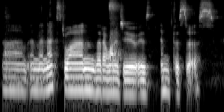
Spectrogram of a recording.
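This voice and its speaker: A woman teacher walking through a software tutorial, talking casually and thinking aloud with frequent ums. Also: deep voice, level tone, moderate pace, slight background noise. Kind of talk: screen-recorded software tutorial.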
